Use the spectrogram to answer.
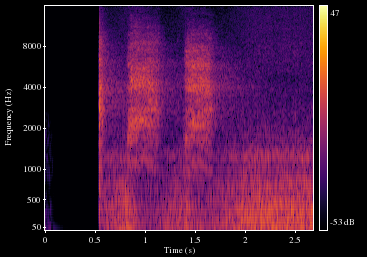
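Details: Recording of a Steller's Jay, an outdoor bird living in Washington, giving two harsh, raspy squawks about half a second apart, over a low indoor hum.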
